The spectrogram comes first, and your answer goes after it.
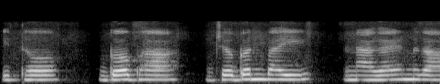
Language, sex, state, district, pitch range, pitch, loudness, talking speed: Marathi, female, Maharashtra, Gondia, 215-225 Hz, 220 Hz, -15 LUFS, 70 wpm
